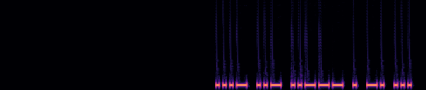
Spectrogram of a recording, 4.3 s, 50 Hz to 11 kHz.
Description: Morse code, heard as a keyed tone, about 34 wpm, 700 Hz. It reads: VU2ENS
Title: DXCC-100 Call Signs - 6 Characters - Repeated 3x - 35wpm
